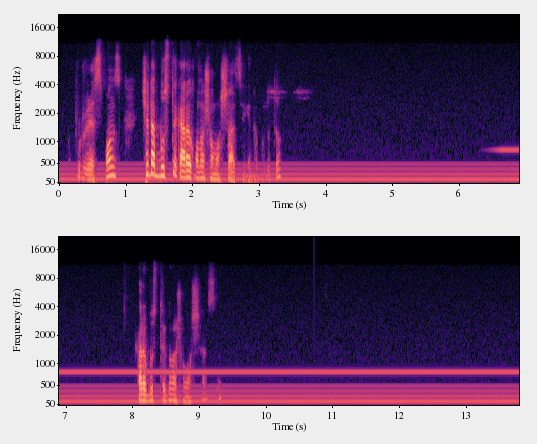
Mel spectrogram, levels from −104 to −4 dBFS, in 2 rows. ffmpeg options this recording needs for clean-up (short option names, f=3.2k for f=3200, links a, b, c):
-af "adeclick=t=4,bandreject=f=119.5:t=h:w=4,bandreject=f=239:t=h:w=4,bandreject=f=358.5:t=h:w=4,bandreject=f=478:t=h:w=4,bandreject=f=810:w=30,agate=range=-21dB:threshold=-34dB"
